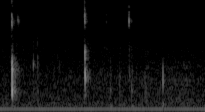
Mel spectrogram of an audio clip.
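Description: Two faint computer-keyboard key clicks about three quarters of a second apart, then a third fainter one, over a low steady hum.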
